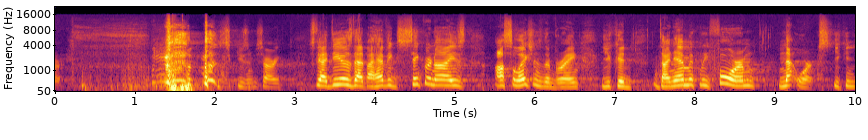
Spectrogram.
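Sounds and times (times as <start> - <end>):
man coughing: 1.2 - 2.3.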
